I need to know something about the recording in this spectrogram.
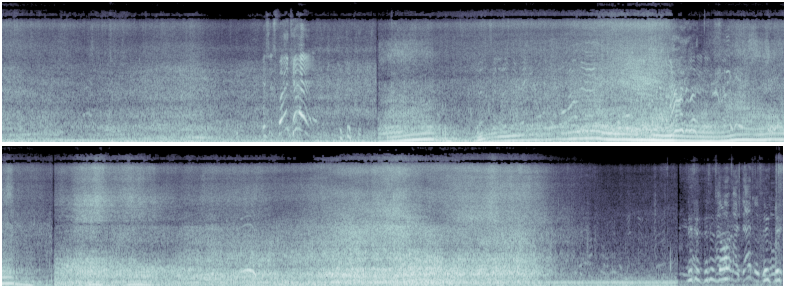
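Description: A vehicle engine revving hard off-road, its pitch rising and falling several times in the middle, over a steady rush of driving noise.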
